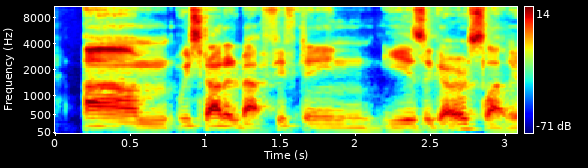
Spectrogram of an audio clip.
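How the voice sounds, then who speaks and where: Against a quiet background, a man speaks at a moderate pace with an Australian accent. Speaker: investigative journalist, editor. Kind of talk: panel presentation. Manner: hesitant, many fillers.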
